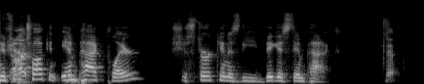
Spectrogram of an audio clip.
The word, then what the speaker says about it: Shesterkin: Shesterkin, yeah.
